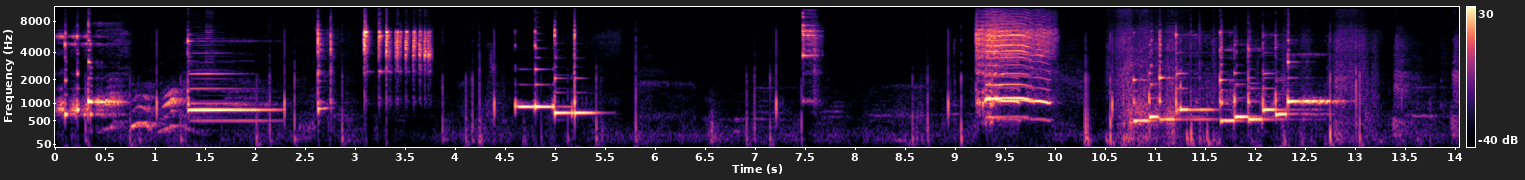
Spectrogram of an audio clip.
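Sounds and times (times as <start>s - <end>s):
phone notification tones: 0.0s - 3.6s, 4.6s - 5.6s, 10.6s - 13.0s.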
